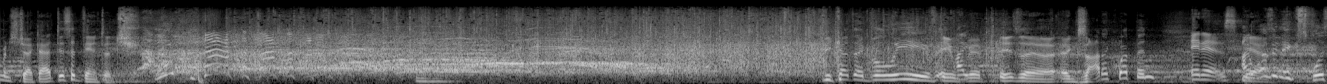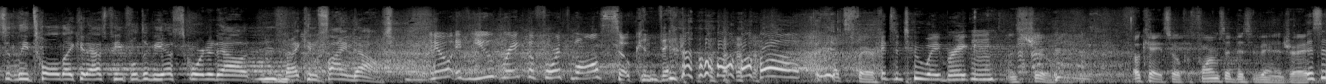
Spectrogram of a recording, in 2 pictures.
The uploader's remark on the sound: Live from PAX South 2019.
